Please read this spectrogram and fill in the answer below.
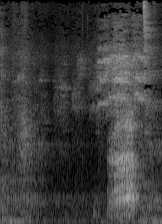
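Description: A blue-and-gold macaw calling: soft sounds at the start, then a louder, rasping call about a second and a half in.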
